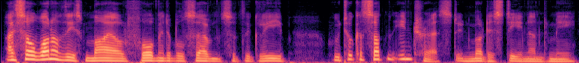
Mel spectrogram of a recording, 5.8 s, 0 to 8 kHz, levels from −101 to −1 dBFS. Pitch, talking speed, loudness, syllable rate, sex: 125 Hz, 205 wpm, -21 LUFS, 6.4 syllables/s, male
